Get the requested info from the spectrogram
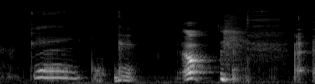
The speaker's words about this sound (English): Oh. A burp.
